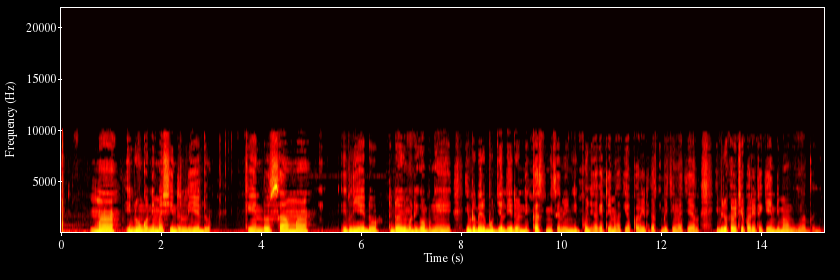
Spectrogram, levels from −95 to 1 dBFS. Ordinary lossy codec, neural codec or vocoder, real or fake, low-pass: MP3, 64 kbps; none; real; 9.9 kHz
